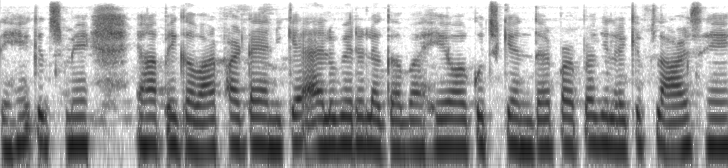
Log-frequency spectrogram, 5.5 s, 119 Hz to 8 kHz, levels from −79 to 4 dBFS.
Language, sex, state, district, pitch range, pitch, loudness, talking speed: Hindi, female, Delhi, New Delhi, 200-215 Hz, 210 Hz, -14 LUFS, 220 wpm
